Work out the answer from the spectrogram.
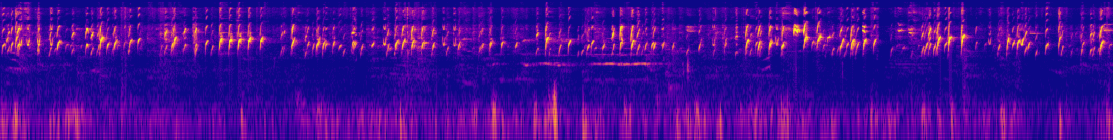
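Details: Caged goldfinch stimulation recording: European goldfinch song pours out as continuous high twittering with liquid trills and sharp squeaky notes; a thin steady whistle-like tone sounds for about a second midway.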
